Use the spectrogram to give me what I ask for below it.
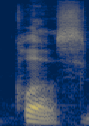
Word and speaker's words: Clowes: Clowes is how you pronounce his name? Daniel Clowes? Clowes, right.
